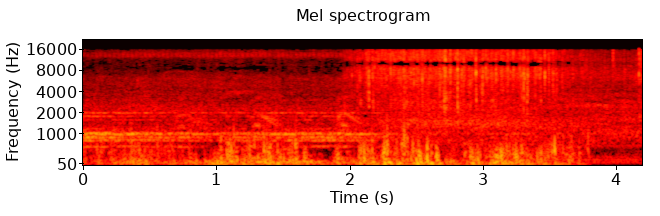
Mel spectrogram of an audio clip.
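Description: Wind buffeting the microphone: an uneven low rumble that grows louder about a second in and cuts off suddenly near the end.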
